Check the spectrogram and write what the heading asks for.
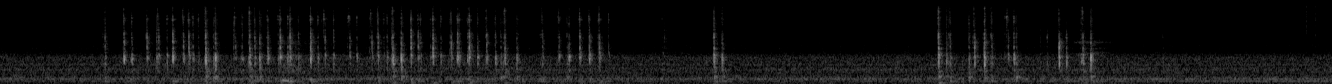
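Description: Typing on a computer keyboard: a run of rapid keystrokes lasting about five seconds, a single keystroke, then a second, shorter run.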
